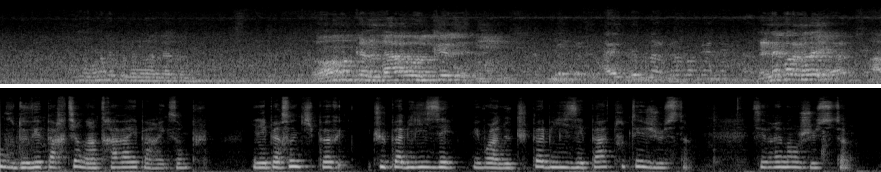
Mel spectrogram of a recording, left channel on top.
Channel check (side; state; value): both; different; correlation 0.00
